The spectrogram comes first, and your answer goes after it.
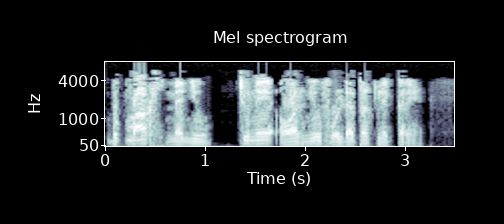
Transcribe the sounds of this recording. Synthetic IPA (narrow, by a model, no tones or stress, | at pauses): bʊkmaːɾksmɛ̃ːnjũ | t͡ʃʊnẽʔɔːɾnjuːfʰoːlɖəɾpɐɾklɪkːɐɾḛ̃ː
